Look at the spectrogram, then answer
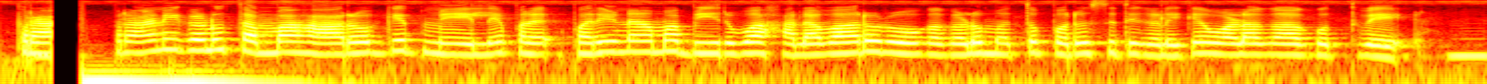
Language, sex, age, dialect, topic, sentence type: Kannada, female, 18-24, Mysore Kannada, agriculture, statement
